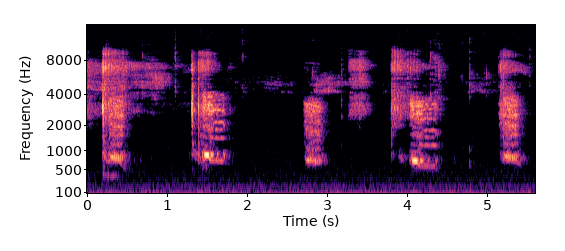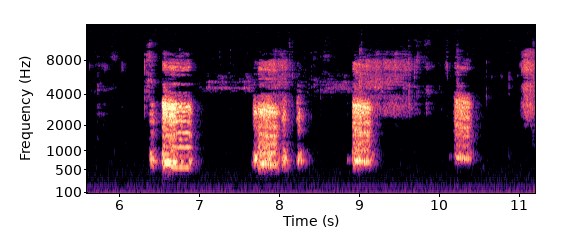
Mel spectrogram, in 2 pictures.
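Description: Chickens cluck in a Minecraft-style video game mod, short bright squawks and clucks repeating in irregular bursts with gaps of quiet, faint and with no talking.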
